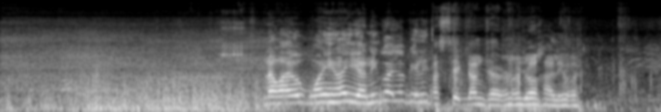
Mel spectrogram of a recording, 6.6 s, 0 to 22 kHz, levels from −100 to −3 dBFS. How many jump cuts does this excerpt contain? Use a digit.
1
